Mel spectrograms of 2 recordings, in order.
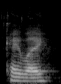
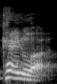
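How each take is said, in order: First: The name ends with an 'ay' sound. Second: The name ends with an 'uh' sound. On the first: The speaker calls it wrong. "that's my East Tennessee accent" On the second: The speaker calls it right. "but it's Kayla, silent I"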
